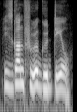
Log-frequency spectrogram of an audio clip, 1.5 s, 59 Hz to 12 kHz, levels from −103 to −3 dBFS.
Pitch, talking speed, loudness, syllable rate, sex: 190 Hz, 230 wpm, -16 LUFS, 4.4 syllables/s, female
